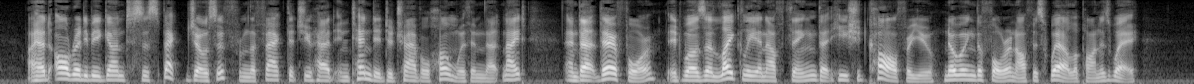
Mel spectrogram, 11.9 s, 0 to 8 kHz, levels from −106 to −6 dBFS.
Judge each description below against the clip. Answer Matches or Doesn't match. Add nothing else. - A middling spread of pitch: Matches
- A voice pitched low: Doesn't match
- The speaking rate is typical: Doesn't match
